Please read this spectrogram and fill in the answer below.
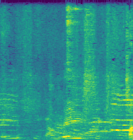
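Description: Only children's voices: soft talking and murmuring from the group, with no other sound standing out.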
